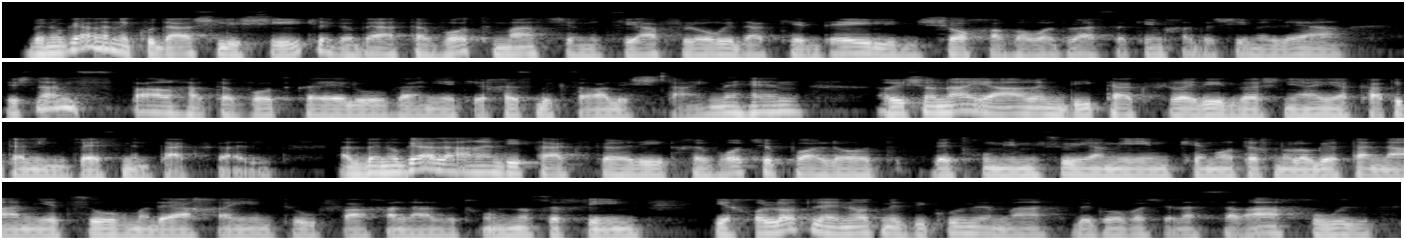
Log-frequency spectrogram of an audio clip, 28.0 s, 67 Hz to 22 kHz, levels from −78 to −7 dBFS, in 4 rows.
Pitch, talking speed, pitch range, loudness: 90 Hz, 130 wpm, 85-100 Hz, -21 LUFS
